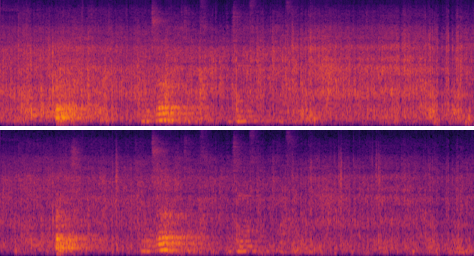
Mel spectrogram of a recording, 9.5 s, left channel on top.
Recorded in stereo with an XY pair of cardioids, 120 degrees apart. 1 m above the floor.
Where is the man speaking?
25° left, 0.7 m.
